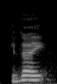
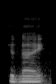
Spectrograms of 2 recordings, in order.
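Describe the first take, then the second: First: Princess bidding good night. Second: Reply evenly, dropping the pitch; ogre answering good night. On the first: Fiona bids good night. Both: A narrator's reading.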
